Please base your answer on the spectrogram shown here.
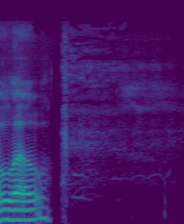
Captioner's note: laughing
